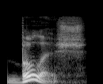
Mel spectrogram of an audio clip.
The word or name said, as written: bullish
